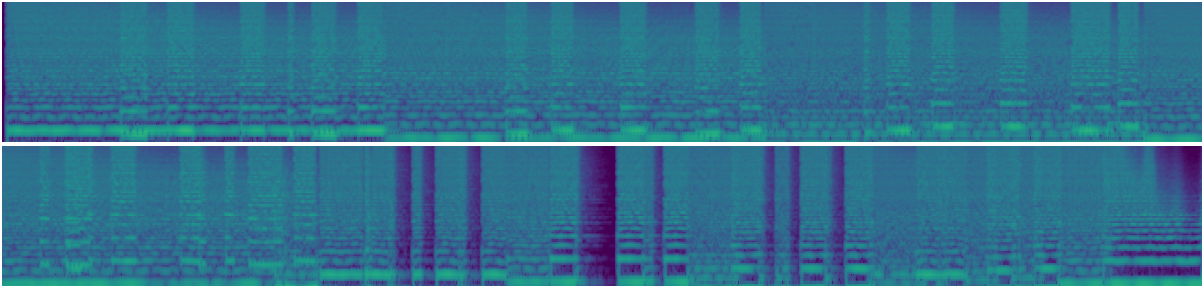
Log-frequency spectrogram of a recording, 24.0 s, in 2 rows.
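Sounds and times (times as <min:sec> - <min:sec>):
sloppy bass: 0:00.0 - 0:23.9.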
